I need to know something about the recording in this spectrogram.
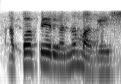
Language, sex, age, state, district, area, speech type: Tamil, female, 30-45, Tamil Nadu, Tiruvallur, urban, conversation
